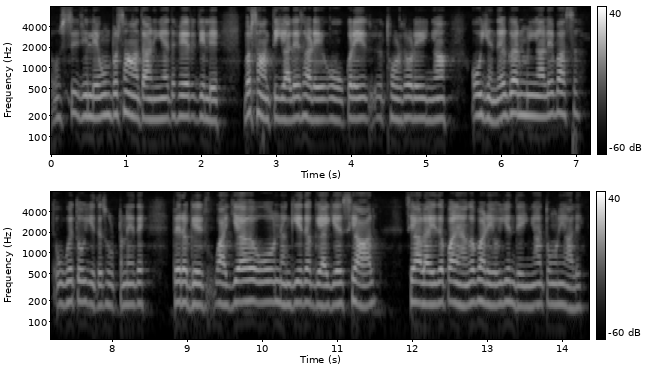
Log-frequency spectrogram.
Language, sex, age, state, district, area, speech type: Dogri, female, 30-45, Jammu and Kashmir, Samba, urban, spontaneous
